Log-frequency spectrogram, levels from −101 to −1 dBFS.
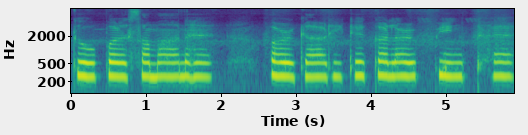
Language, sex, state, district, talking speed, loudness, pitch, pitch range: Hindi, female, Uttar Pradesh, Muzaffarnagar, 100 wpm, -16 LUFS, 265 Hz, 260-275 Hz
